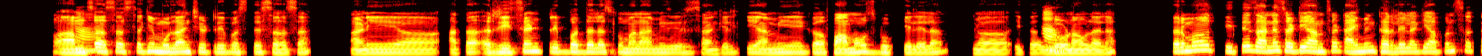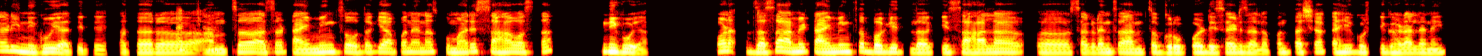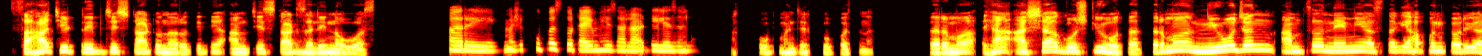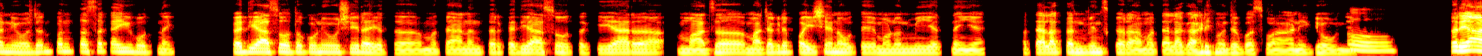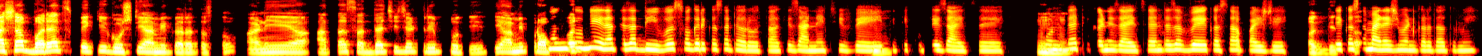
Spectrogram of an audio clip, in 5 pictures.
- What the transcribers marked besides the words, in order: other background noise; tapping; in English: "ग्रुपवर"; laughing while speaking: "आपण"; in English: "कन्व्हिन्स"; laughing while speaking: "गाडीमध्ये"; in English: "प्रॉपर"
- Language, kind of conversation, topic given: Marathi, podcast, एका दिवसाच्या सहलीची योजना तुम्ही कशी आखता?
